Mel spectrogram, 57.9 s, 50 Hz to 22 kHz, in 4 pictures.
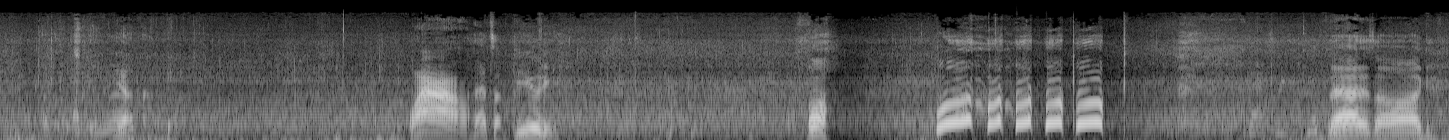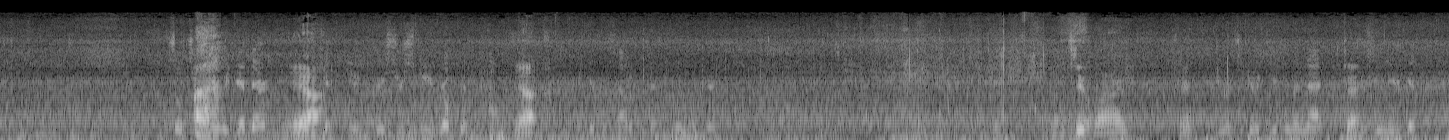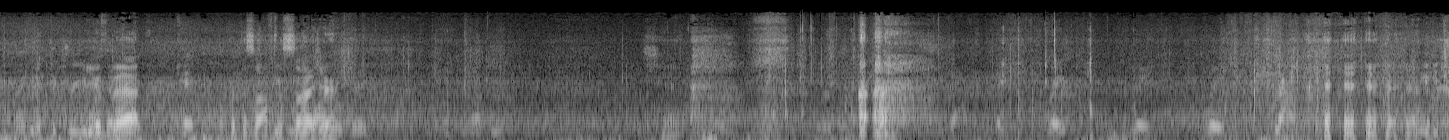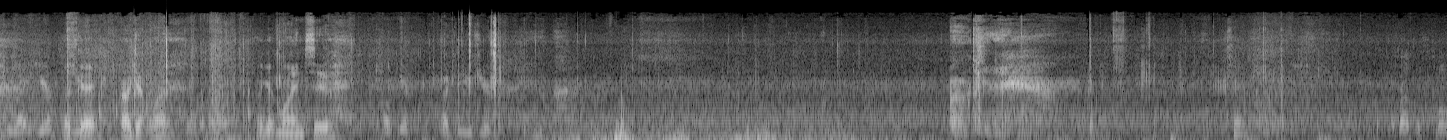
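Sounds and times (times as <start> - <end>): wind rumble on microphone: 0.0 - 4.6, 12.5 - 33.2, 34.4 - 53.1, 53.8 - 57.4
river running over rocks: 0.0 - 10.0, 21.8 - 57.9
stream water rushing: 0.0 - 57.9.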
